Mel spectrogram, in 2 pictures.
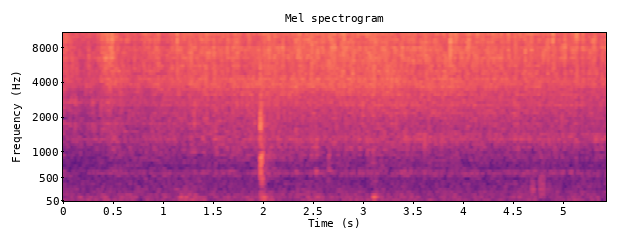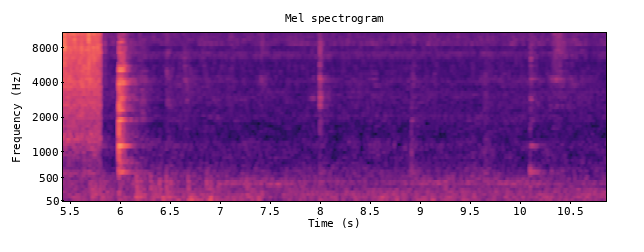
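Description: Pork belly and new potatoes sizzling in a frying pan as a wooden spatula stirs them, with one knock of the spatula against the pan about two seconds in. The sizzle stops suddenly near six seconds, followed by a clatter and a few light knocks as the food is tipped out of the pan onto a plate.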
